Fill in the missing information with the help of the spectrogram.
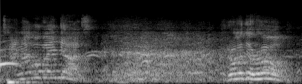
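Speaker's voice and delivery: high, loud hollering for the rope; shouting crew. Pretend. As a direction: yell orders as a comic skydiving crew. Acts out Iranian skydiving crew shouting.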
